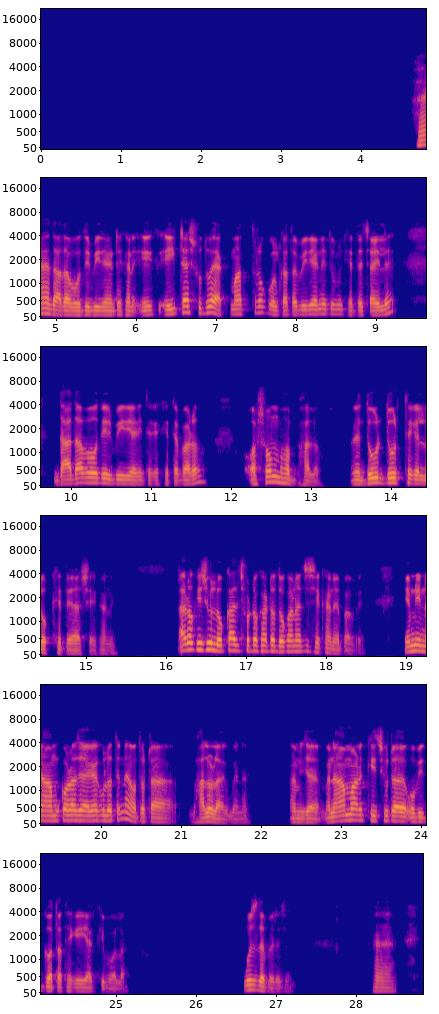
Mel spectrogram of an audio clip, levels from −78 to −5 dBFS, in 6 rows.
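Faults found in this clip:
Nothing to flag on this one: the speech comes through without any problems worth raising in the ticket.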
